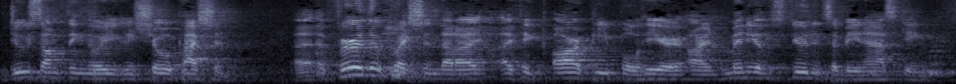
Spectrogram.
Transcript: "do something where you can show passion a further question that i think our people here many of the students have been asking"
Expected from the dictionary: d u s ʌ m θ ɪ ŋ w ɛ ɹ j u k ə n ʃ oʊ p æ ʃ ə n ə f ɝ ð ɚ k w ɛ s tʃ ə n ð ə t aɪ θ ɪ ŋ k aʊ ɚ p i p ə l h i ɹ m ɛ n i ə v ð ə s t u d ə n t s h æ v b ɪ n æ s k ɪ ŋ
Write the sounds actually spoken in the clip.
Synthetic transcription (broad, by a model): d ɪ s ʌ m θ ɪ ŋ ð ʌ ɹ j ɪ k ə n ʃ oʊ p æ ʃ ə n ə f ɝ ð ɚ k w ɛ s tʃ ə n ð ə t aɪ θ ɪ ŋ k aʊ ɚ p i p ə l h i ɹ m ɛ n i ə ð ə s t u d n t s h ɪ v b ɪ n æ s k ɪ ŋ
